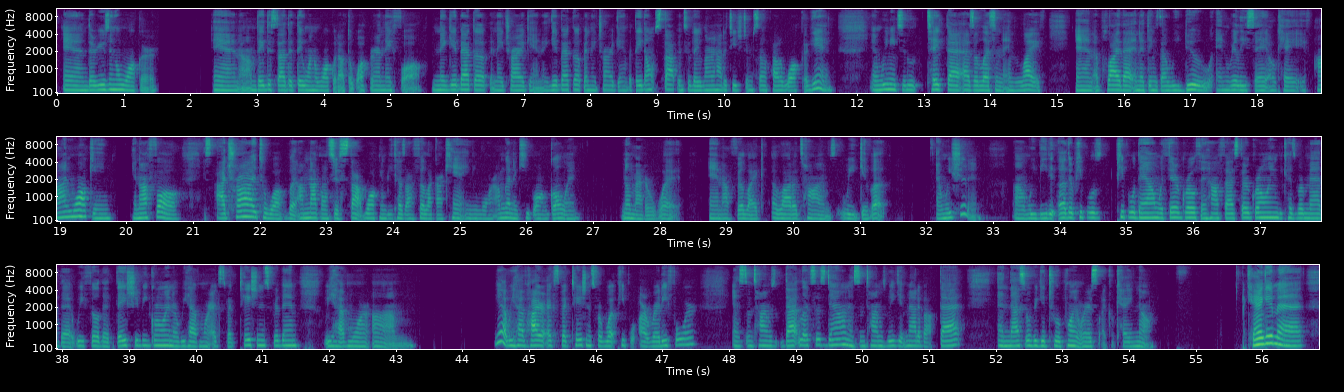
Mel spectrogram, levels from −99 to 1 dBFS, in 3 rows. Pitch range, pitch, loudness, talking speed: 170-190 Hz, 175 Hz, -36 LUFS, 215 wpm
